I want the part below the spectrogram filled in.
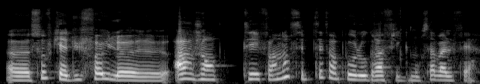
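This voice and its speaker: A woman's voice: mid-range voice, fairly quick, a little mellow. Chatty woman showing off sticker finds. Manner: chatty, self-correcting, talks to viewers while handling stickers. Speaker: scrapbooking vlogger. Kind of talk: casual haul video chat.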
